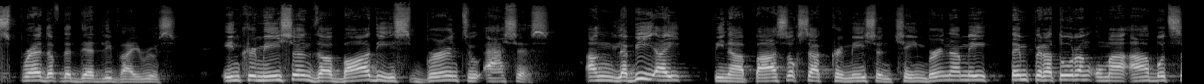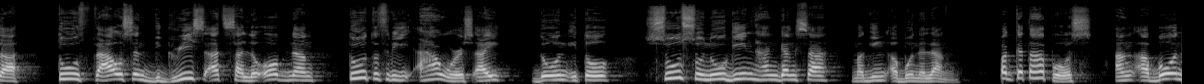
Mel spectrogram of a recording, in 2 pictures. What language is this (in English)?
Filipino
